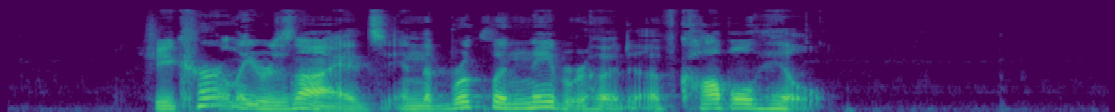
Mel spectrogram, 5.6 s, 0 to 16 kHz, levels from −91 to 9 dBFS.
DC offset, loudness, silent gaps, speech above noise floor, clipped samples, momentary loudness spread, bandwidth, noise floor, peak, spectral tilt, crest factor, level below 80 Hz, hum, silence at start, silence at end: under 0.1%; -21 LUFS; none; 53 dB; under 0.1%; 9 LU; 11.5 kHz; -73 dBFS; -2 dBFS; -7.5 dB/octave; 20 dB; -52 dBFS; none; 0.8 s; 1.5 s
